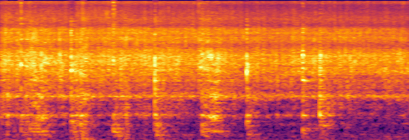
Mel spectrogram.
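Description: Chopped tomatoes and green chillies sizzling steadily in hot oil in a kadhai. They are stirred with a metal slotted skimmer that clicks and scrapes sharply against the pan several times.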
